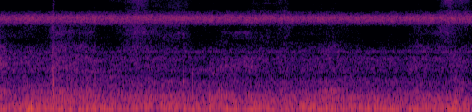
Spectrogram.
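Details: Quiet outdoor background of wind buffeting the microphone under a steady high electronic whine, with no animal voice.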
